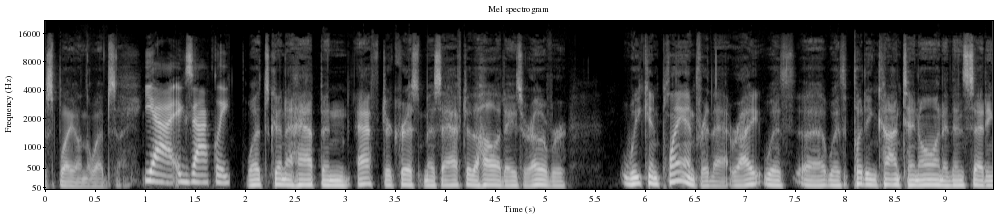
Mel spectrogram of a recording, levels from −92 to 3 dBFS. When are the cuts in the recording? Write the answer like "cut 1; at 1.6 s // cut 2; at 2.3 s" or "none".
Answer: cut 1; at 1.8 s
